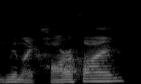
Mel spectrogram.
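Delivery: ordinary talk, nothing marked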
